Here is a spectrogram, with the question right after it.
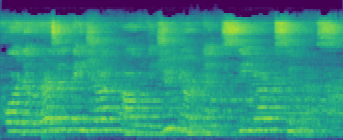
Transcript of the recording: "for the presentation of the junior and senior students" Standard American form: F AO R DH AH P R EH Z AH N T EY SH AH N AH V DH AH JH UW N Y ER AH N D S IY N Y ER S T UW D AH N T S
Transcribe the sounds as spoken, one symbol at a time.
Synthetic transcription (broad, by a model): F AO R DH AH P R EH Z AH N T EY SH AH N AH V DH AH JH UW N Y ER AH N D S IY Y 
